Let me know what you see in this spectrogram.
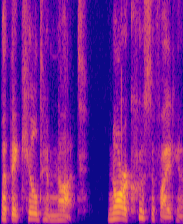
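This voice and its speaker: A woman with an unremarkable speaking voice talks fairly slowly at a medium pitch, with ordinary pitch variation. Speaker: minister and denominational staff member giving a sermon. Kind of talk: sermon / religious talk.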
